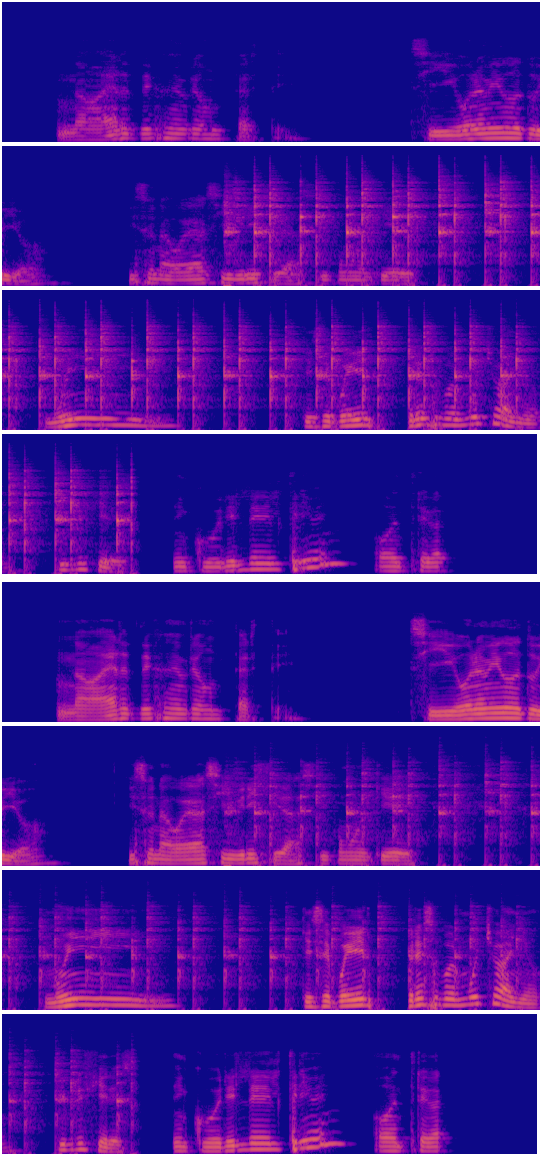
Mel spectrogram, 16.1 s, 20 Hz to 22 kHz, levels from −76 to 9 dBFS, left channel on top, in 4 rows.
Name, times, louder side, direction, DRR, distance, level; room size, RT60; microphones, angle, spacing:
voice 1, 0.4-1.9 3.1-4.5 5.0-7.6 8.4-9.4 10.3-10.9 11.1-12.2 12.5-13.1 13.4-15.4, right 4 dB, 40° right, 0.3 m, -32 dB
sound 1, 5.7-13.1, left 7 dB, 35° left, 0.4 m, -35 dB
3.3 x 2.3 x 2.2 m
head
